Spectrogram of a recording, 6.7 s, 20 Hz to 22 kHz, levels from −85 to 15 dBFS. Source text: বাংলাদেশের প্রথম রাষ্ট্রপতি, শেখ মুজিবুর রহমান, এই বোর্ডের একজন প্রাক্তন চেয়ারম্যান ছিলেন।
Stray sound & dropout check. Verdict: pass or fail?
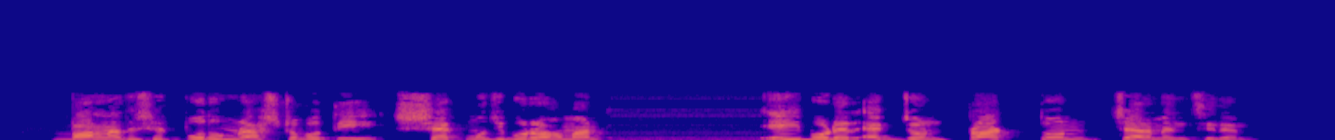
pass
